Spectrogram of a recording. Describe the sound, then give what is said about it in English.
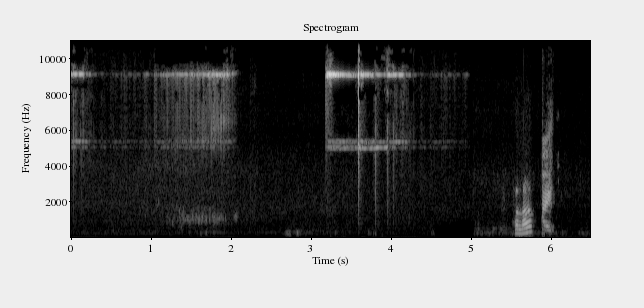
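Two bright metallic bursts of coins dropping and clinking, each ringing out with a shimmering decay, followed by a short spoken voice. “If you don't mind, drop a few coins in the...”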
